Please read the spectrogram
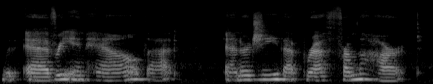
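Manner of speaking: calm, measured meditation guide with long pauses; guided meditation. Real, not acted. Yoga instructor guiding listeners into an expansiveness meditation, calm and unhurried. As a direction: guide them gently through each breath, leaving space between phrases.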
